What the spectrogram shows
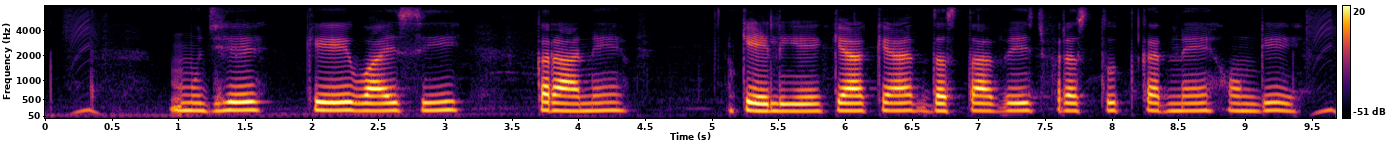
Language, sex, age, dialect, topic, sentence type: Hindi, female, 31-35, Garhwali, banking, question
